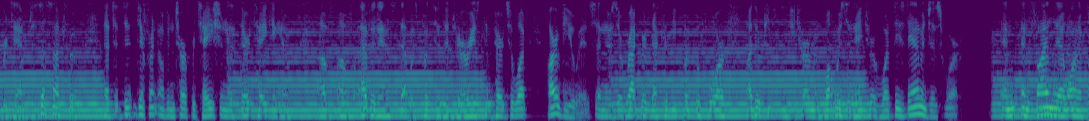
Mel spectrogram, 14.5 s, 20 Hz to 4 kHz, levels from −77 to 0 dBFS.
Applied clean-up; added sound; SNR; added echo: neural mask model RNNoise.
